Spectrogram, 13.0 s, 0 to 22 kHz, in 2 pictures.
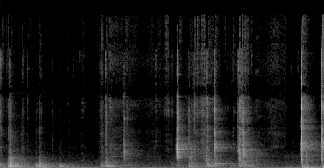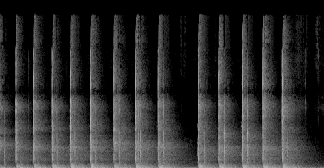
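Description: A screwdriver works at a tight steering part on a BMW E36 during a steering rack replacement, giving sharp metallic taps and thuds. Scattered knocks come first, then a steady run of loud, evenly spaced strikes with a brief pause near the end.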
